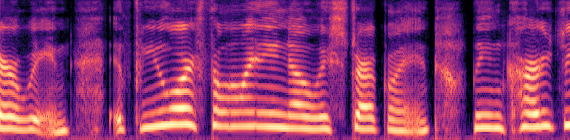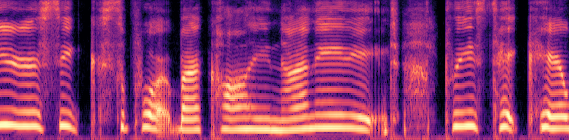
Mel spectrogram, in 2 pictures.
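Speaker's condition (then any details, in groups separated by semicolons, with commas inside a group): Hemiplegic cerebral palsy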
